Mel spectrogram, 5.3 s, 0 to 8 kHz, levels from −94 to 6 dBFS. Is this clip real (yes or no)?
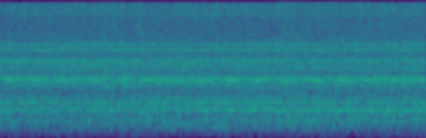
yes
